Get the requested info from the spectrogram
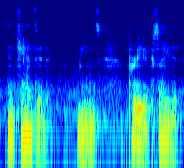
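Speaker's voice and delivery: reading a picture book aloud to a class; steady read-aloud storytelling voice; story narration. A narrator's reading. Teacher reading a story to her class, read-aloud voice.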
